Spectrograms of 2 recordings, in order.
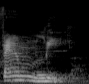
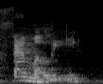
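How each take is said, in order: First: The word is said with only two syllables. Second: The word is said with three full syllables. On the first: The speaker calls it right. "Two syllables, right?" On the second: The speaker calls it wrong. "It's not family"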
